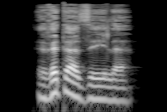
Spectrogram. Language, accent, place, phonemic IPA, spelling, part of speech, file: German, Germany, Berlin, /ˈʁɪtɐˌzɛːlə/, Rittersäle, noun, De-Rittersäle.ogg
- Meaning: nominative/accusative/genitive plural of Rittersaal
